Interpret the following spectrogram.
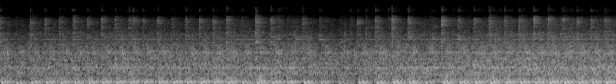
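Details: Jacobsen Chief 1200 tractor, cast-iron Kohler 301 single with a Chinese carburetor, after sitting 3 years, with the idle raised: an even, steady thump with regular firing, no smoke; normal idle.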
